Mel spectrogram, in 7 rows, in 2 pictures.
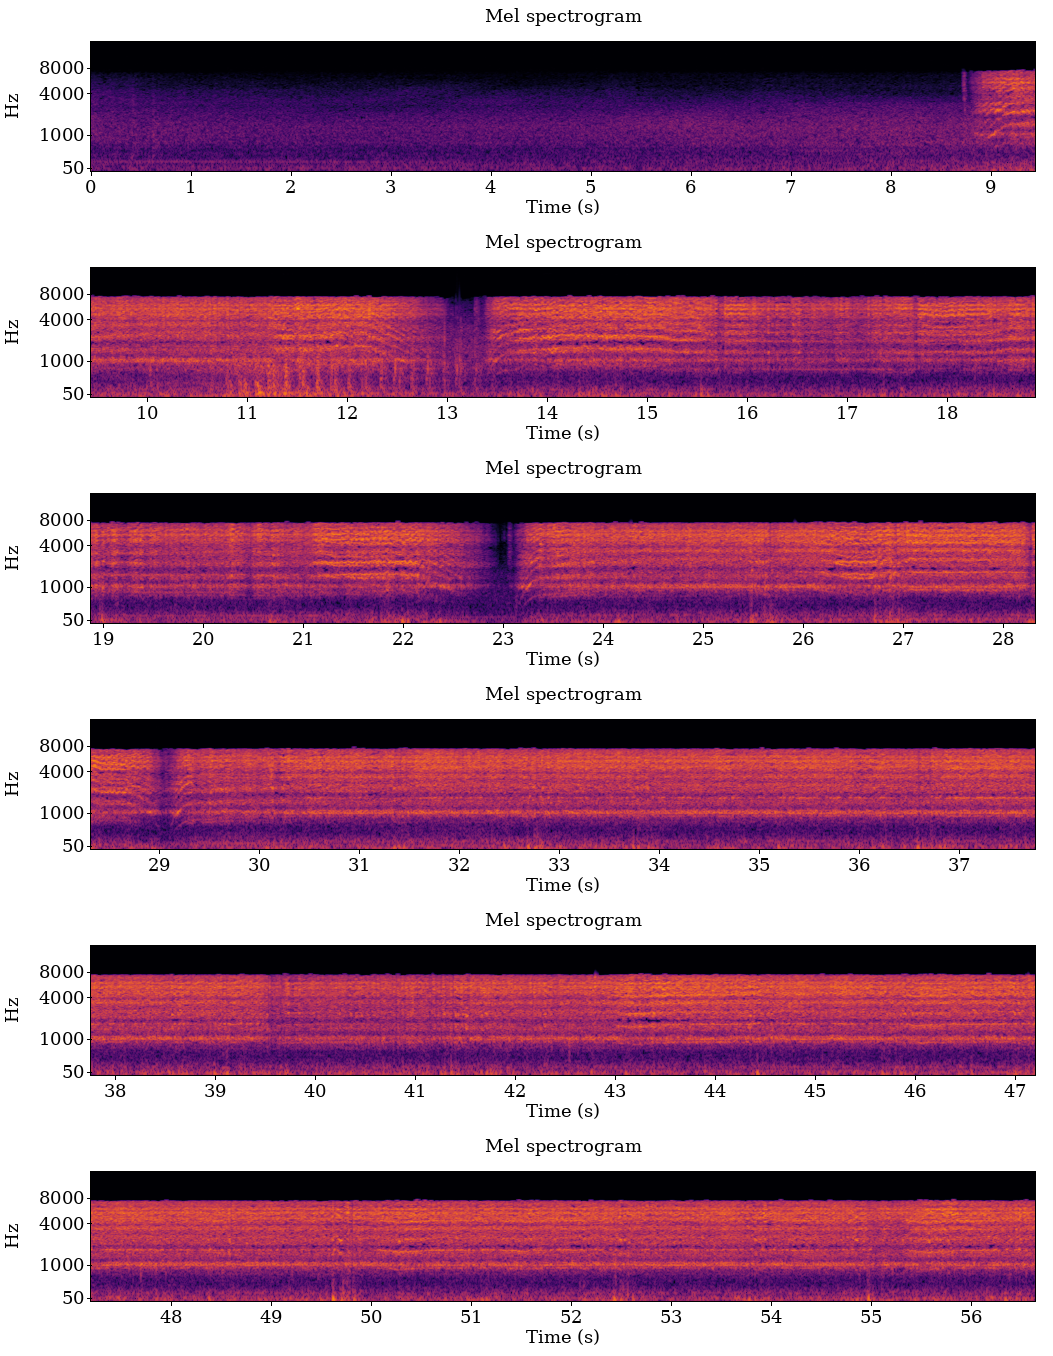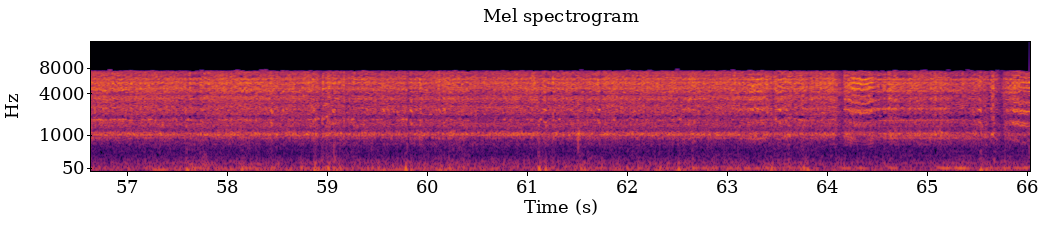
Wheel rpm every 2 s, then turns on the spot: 0, 0, 0, 0, 70, 220, 80, 190, 180, 200, 210, 100, 220, 220, 140, 230, 230, 230, 230, 230, 230, 230, 230, 230, 230, 230, 230, 230, 230, 230, 240, 230, 230.
none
